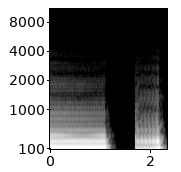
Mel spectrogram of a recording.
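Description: Synthesizer chord in a techno/trance track, held without a beat. It cuts off a little after a second in, and after a short silence a new synth chord starts near the end.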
